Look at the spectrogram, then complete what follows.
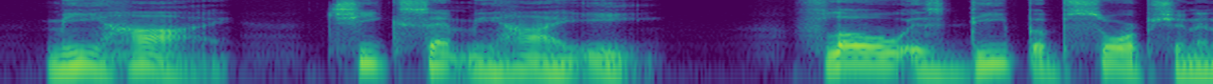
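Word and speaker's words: Csikszentmihalyi: Pronounced approximately, me high, cheek sent me high e.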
